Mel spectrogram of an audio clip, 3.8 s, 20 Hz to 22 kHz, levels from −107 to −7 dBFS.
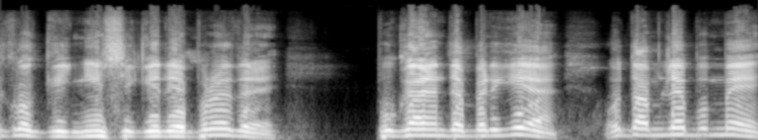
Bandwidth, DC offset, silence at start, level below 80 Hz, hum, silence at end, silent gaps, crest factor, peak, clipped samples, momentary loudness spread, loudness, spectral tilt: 18 kHz; under 0.1%; 0 s; -50 dBFS; none; 0 s; none; 14 dB; 0 dBFS; under 0.1%; 9 LU; -13 LUFS; -4 dB/octave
